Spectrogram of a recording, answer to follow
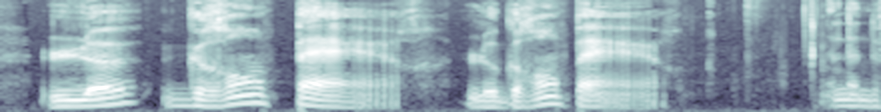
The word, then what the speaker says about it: grand-père: So, le grand-père, grandfather, le grand-père, remember, accent grave like that, it's this open père, le grand-père, le grand-père. And then the feminine form, grandmother, la grand-mère, la grand-mère. Okay, so les grands-parents, le grand-père, la grand-mère.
